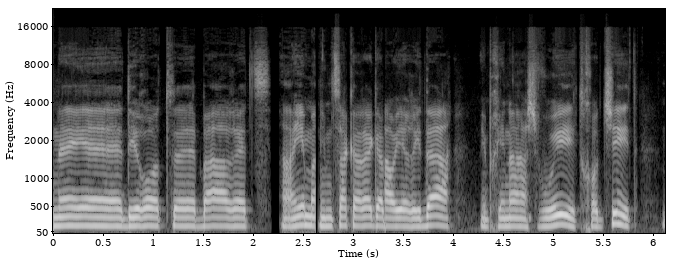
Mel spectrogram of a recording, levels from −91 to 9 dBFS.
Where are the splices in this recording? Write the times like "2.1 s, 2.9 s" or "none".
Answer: 2.6 s, 3.3 s

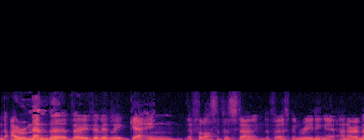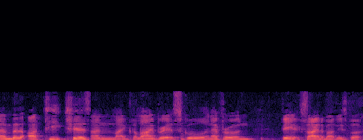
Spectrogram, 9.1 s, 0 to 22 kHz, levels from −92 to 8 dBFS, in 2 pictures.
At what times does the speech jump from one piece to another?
2.3 s, 3.6 s, 5.7 s, 8.2 s

